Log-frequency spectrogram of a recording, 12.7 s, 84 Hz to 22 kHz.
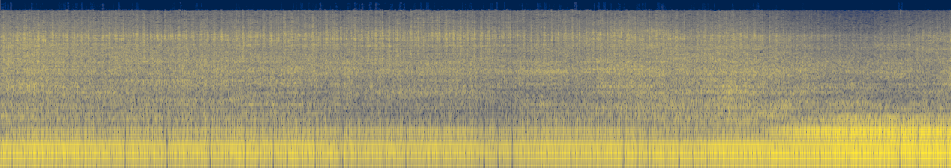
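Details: BMW S1000RR at steady fast idle with light metallic clatter throughout; rattling butterfly valve.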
